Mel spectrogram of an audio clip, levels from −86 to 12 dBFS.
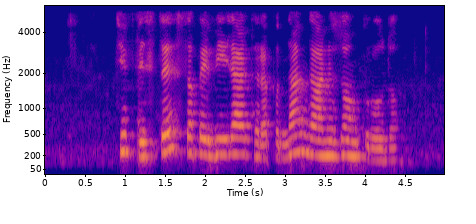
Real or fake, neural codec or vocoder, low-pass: fake; codec, 24 kHz, 3.1 kbps, DualCodec; 5.4 kHz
